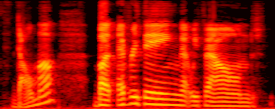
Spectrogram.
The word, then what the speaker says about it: Dagmar: is so in Danish that would actually be pronounced Dalma but everything that we found with english- speaking people they pronounce it Dagmar so we're going to stick with that but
